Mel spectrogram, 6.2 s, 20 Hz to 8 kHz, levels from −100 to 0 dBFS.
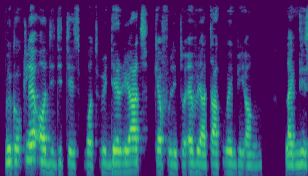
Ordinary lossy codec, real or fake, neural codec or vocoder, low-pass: none; real; none; 7.2 kHz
